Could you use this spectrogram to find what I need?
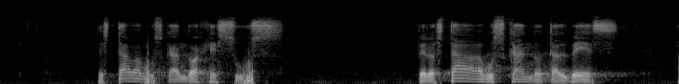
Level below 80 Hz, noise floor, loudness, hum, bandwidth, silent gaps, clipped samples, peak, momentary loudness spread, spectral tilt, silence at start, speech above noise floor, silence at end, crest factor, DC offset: -52 dBFS; -66 dBFS; -30 LUFS; none; 10.5 kHz; none; under 0.1%; -12 dBFS; 8 LU; -3.5 dB/octave; 1 s; 37 dB; 0.6 s; 20 dB; under 0.1%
